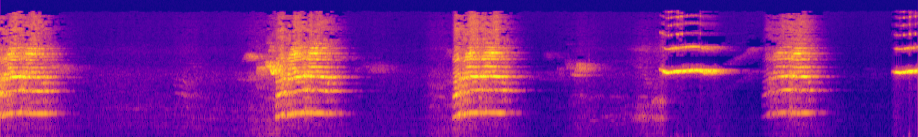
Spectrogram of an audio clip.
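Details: Black-capped lory in full, lively song with a complete repertoire: harsh, grating squawks alternate with short, clear whistled notes in a loud, uneven sequence, with silent gaps between them.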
